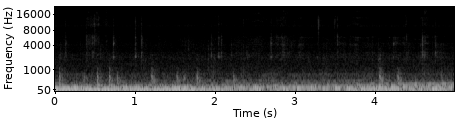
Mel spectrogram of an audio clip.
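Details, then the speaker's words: 2015 Ford Mustang Coyote V8 with aftermarket rear suspension (UPR adjustable camber arms, toe links), driving: irregular light knocks about three a second through road rumble from the rear, ongoing a month; cause unclear. "that knocking in the back hang I'm about to go over some dirt yep so that noise yeah all that noise has been going on for about a month"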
